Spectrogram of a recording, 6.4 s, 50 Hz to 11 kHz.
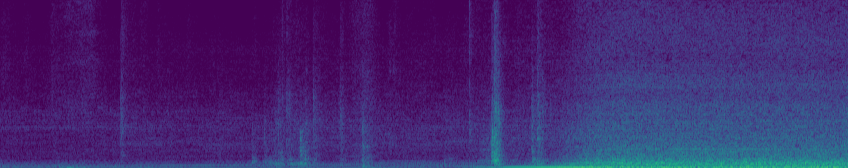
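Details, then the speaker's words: Generator rated 3200 W starting / 2900 W running, regular (not eco) mode, starting a 15,000 BTU A/C after a Dometic hard start capacitor was installed (it previously tripped the surge protector); quiet, then a thump and a steady hum without stalling, cold air produced. "we'll hit the generator kick a little bit i'm getting cold air"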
